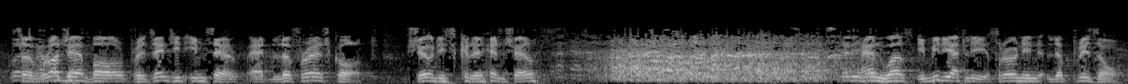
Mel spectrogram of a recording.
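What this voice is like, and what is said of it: Put-on French accent. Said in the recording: “French accent.”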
